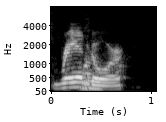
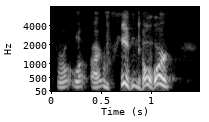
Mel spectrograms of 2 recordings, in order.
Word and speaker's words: Randor: So King Reynard. And then, you know, and then Queen. – I think it's Randor. – Whatever. Randor.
